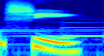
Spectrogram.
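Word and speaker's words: xi: associated with the spleen she pronounced like she which connects the whole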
